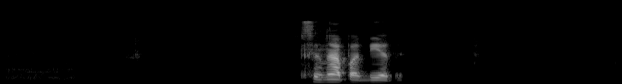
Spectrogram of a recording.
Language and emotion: Russian, neutral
